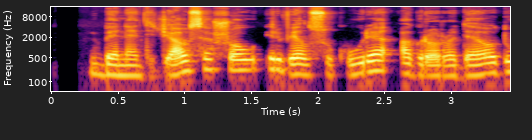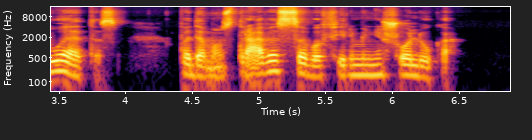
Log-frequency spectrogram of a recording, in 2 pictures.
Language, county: Lithuanian, Vilnius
